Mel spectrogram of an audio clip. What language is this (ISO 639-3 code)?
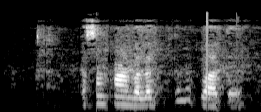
mki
